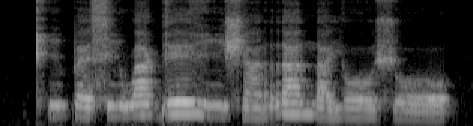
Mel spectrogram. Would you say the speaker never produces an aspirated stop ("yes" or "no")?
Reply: no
